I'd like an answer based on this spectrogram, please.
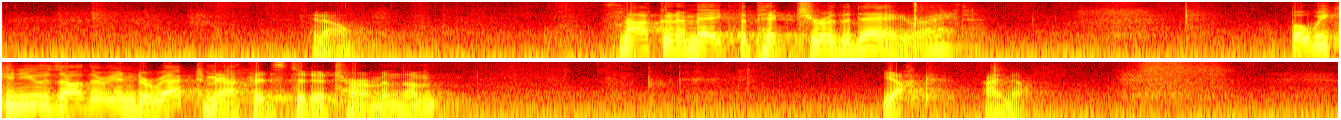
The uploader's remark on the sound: Live Class Lecture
